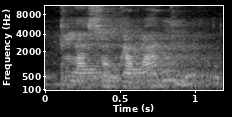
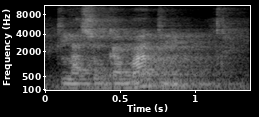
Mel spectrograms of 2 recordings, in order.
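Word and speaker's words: Tlazohcamati: But Tlazocamati, that's the title of the piece. It's hard to pronounce because it's not Spanish. It is Nahuatl.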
